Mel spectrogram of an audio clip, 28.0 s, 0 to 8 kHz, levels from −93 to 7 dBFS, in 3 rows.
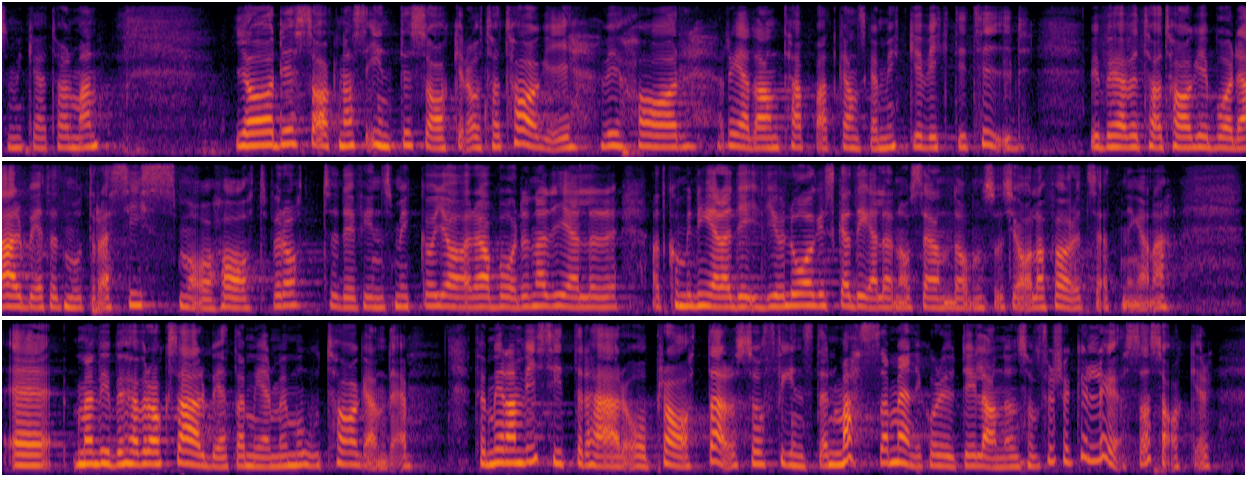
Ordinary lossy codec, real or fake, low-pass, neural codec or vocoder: none; real; 7.2 kHz; none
